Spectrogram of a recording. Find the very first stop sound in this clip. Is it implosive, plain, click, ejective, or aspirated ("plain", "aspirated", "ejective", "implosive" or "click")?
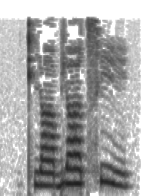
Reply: aspirated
